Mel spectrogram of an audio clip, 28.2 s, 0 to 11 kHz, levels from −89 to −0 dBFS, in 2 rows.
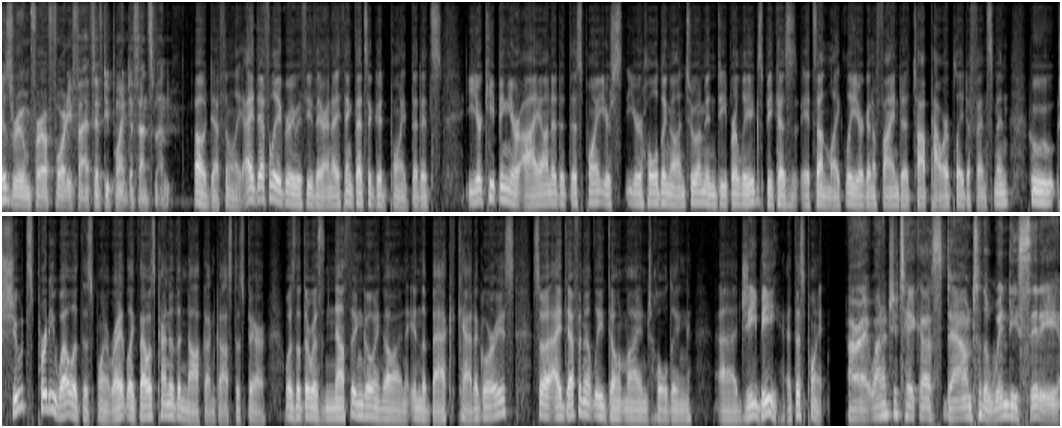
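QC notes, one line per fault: Throughout: aliasing. The sound points to a downsample from 48 kHz to around 22 kHz with no adequate anti-alias filter first, so energy above the new 11 kHz limit folds back below it instead of being removed. Sibilants pick up a gritty, metallic edge from tones at frequencies unrelated to the speech, sitting roughly 25 dB under the signal. The spectrum runs hard up to 11 kHz with no roll-off.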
